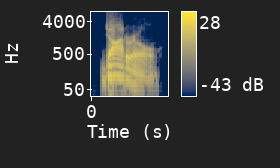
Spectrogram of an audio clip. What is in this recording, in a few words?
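"dotterel", American English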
